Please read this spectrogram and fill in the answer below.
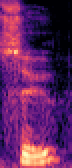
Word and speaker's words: Tsu: So there's an alliance lady called Sue, spelled with a T, TSU.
